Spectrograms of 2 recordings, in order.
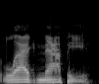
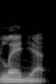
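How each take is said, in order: First: The word ends in a vowel sound. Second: The word ends in a consonant sound. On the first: The speaker is an outsider. The speaker calls it wrong. "most people say lagnappy, and that's when we know you're not from there" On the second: The speaker is a local. The speaker calls it right. "if you say it correct"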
